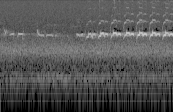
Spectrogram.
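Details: A red knot at the Bergerden greenhouse area gives short whistled notes, quiet at first, then a quick regular series of about four per second, over a low steady rumble.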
